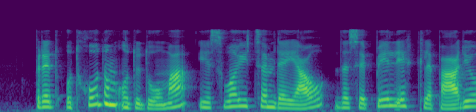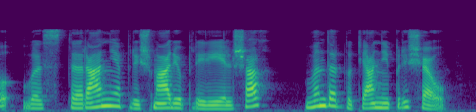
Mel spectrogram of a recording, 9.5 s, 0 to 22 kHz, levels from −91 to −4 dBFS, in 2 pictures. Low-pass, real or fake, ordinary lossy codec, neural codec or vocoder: 7.2 kHz; real; none; none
